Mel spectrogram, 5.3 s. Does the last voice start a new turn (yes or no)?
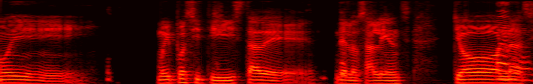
no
